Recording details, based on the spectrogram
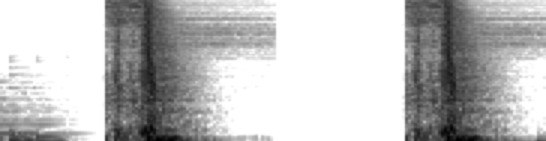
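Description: A door bursting open as a sound effect in a tabletop battle scene, two sharp, loud crashing bursts separated by a brief silence, heard alone without talk.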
